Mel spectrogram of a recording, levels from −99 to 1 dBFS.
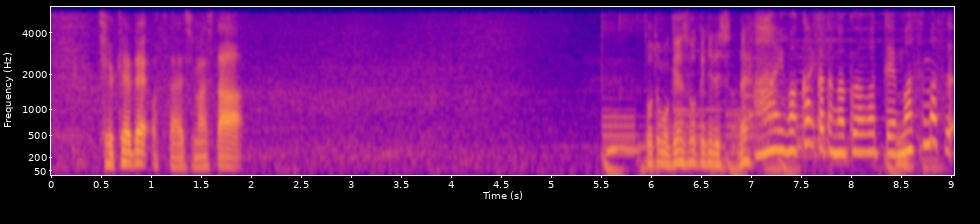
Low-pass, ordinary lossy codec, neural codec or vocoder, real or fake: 5.4 kHz; none; none; real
